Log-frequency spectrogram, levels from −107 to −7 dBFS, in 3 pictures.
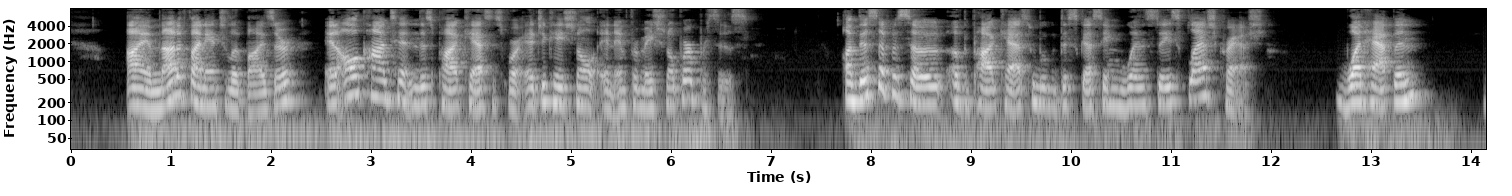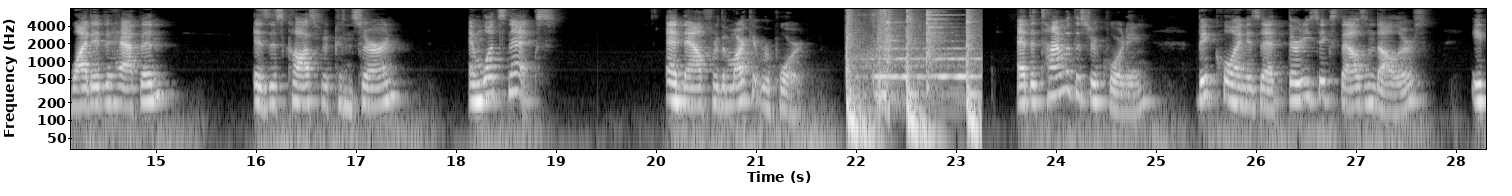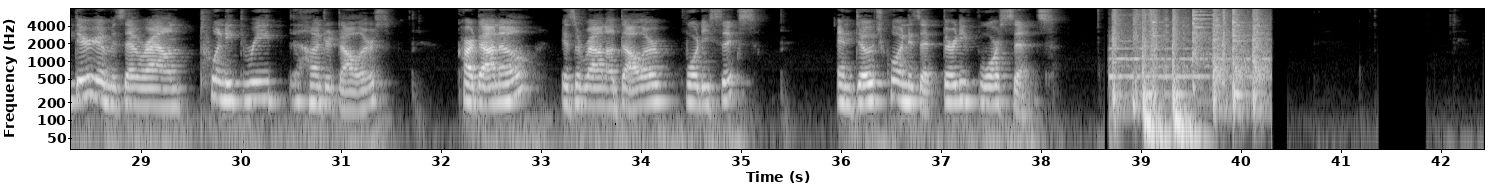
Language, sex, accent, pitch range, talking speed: English, female, American, 170-215 Hz, 105 wpm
